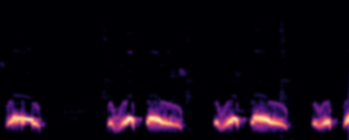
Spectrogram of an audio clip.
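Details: Spotted dove, recorded without background noise for stimulating kept males: deep soft coos, a long falling note, then pairs of wavering short and drawn-out coos repeating steadily.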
